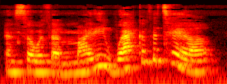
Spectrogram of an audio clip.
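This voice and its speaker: A woman's voice: medium pitch, sing-song, normal speed, darkish tone, recorded from a distance, rough recording. A woman leading a children's story time, reading a picture book aloud in a sing-song voice and asking the kids questions. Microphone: video recording.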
